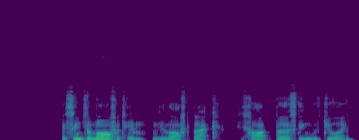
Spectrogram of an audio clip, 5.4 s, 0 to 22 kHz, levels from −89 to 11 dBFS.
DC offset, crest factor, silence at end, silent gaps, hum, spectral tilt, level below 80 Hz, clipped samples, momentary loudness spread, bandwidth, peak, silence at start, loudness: under 0.1%; 22 dB; 0.1 s; 3.49-3.56 s; none; -7 dB/octave; -74 dBFS; under 0.1%; 18 LU; 7.8 kHz; -10 dBFS; 0.95 s; -31 LUFS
